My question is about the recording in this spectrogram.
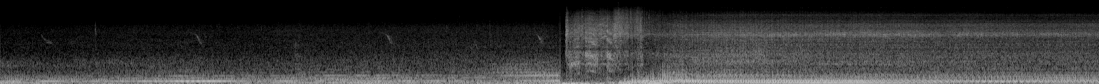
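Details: Honda Integra petrol idling after its exhaust leak was welded up: steady, even low rumble with no puffing or ticking from the exhaust; normal idle.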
